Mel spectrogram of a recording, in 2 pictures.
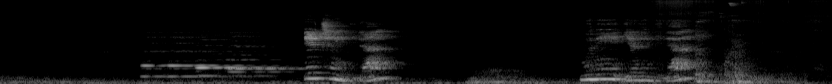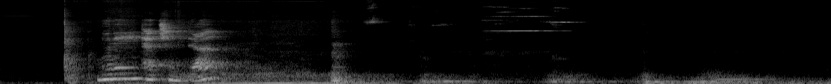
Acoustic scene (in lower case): elevator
